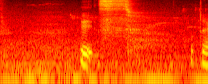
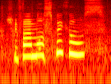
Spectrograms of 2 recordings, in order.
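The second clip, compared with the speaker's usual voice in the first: high, louder pet talk; coaxing the dog; 10 semitones higher, 6 dB louder than usual. Real, not acted. Owner invites dog to find squirrels, high coaxing voice. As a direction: coax your dog brightly in a raised voice.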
